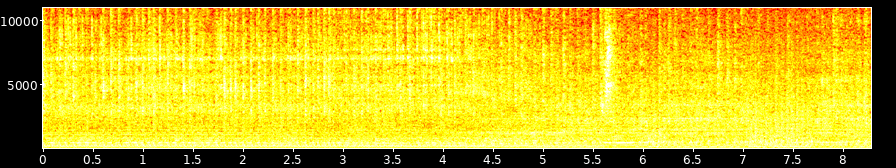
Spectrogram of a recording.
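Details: Simplicity 520 single-stage snowblower (5 hp, 20 in), second start on choke: engine hums steadily, then sags and roughens once the auger drive takes load, which it should not do; owner suspects the carburetor.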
